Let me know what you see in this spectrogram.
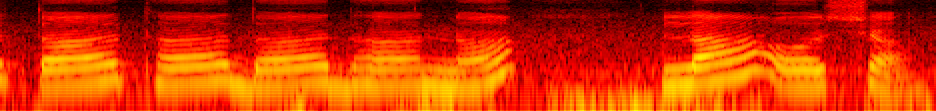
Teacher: जब हम इन वर्णों को उच्चारित करते हैं, इनका उच्चारण करते हैं, तो ये सीधे जो हमारी जीभ है, हमारे मुख के ऊपरी हिस्से की तरफ जो दांत होते हैं, मसूड़े जो होते हैं, उनको टच करती है, यानी स्पर्श करती है, छूती है। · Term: दंत वर्ण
